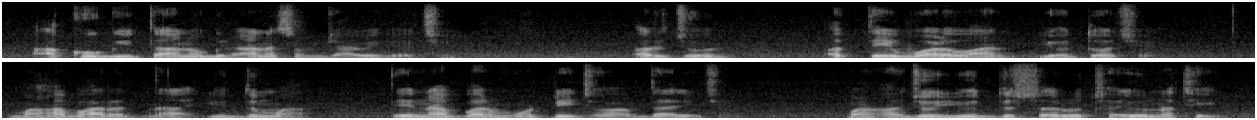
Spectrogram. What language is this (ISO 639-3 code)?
guj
